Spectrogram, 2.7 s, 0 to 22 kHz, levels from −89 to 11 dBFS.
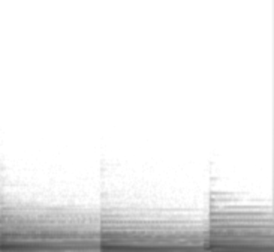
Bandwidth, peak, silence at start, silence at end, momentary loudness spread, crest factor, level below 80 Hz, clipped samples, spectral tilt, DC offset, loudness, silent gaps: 4.8 kHz; -6 dBFS; 0 s; 0 s; 8 LU; 18 dB; -56 dBFS; under 0.1%; -10 dB/octave; under 0.1%; -24 LUFS; none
